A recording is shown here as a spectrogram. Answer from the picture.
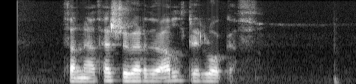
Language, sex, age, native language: Icelandic, male, 30-39, Icelandic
